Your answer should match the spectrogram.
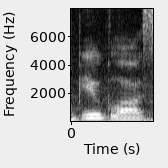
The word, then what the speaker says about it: bugloss: flower in the video i was pronouncing it the way it's spelled bug loss when supposedly it's pronounced bugloss bruh like i'm sorry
